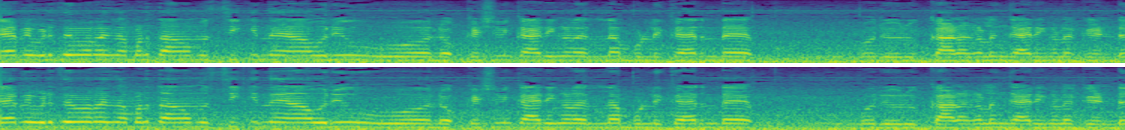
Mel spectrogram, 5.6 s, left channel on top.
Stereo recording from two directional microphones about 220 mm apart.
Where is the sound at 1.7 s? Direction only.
60° right (ahead or behind).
